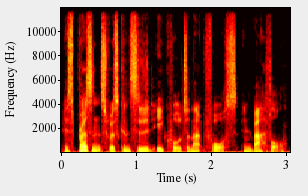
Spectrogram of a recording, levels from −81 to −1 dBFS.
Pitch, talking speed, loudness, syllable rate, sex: 105 Hz, 195 wpm, -20 LUFS, 6.1 syllables/s, male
